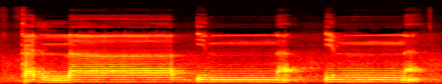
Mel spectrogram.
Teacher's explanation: Kemudian nun bertasydid dibaca dengan gunnah ya, dihafalkan. Nun bertasydid dibaca dengan gunnah, ditahan ya, minimal dua harokat.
